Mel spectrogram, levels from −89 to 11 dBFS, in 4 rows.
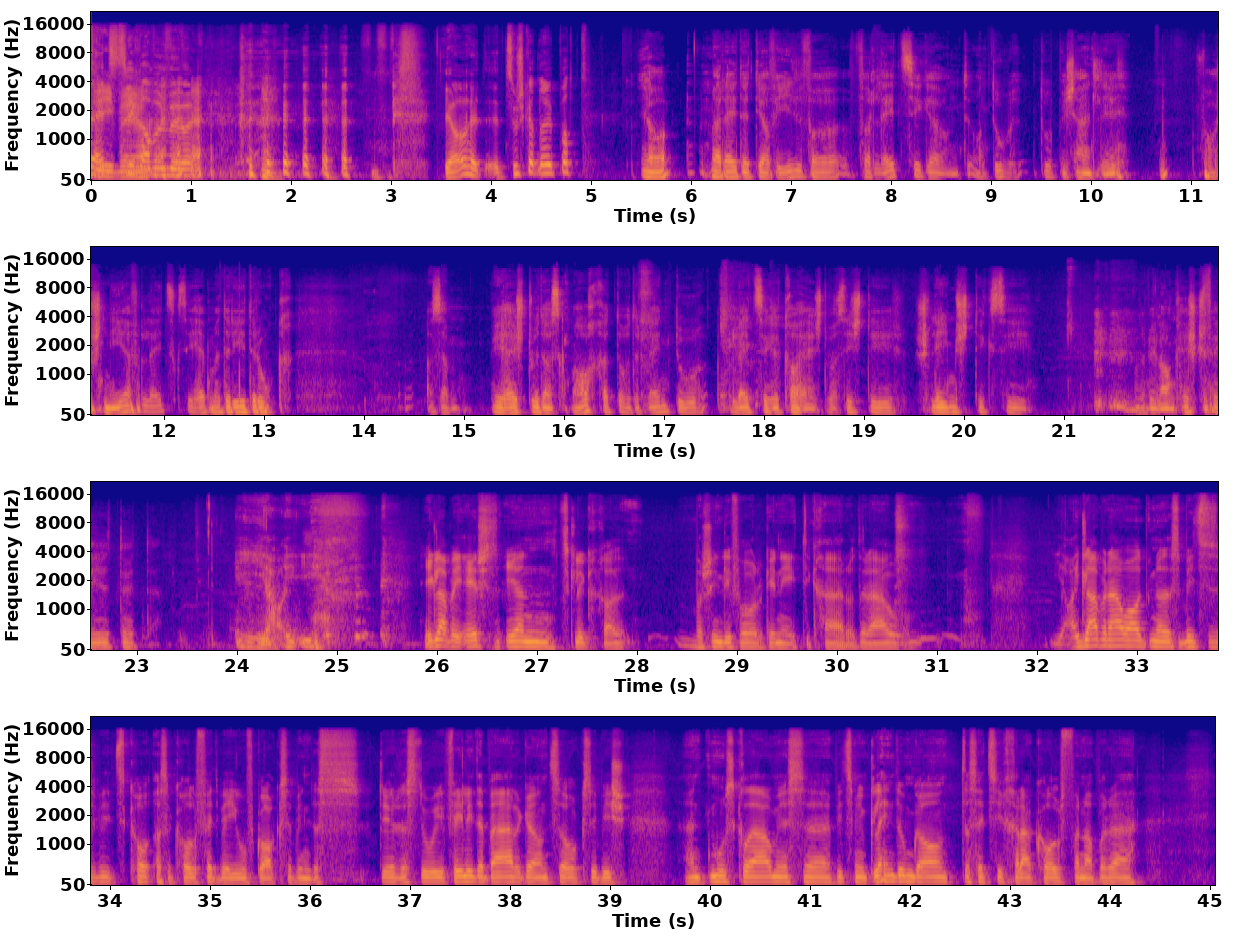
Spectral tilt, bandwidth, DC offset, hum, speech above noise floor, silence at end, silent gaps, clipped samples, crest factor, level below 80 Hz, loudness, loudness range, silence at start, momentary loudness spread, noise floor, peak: -4.5 dB/octave; 16 kHz; under 0.1%; none; 29 dB; 0.1 s; none; under 0.1%; 18 dB; -64 dBFS; -22 LUFS; 5 LU; 0 s; 14 LU; -50 dBFS; -4 dBFS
